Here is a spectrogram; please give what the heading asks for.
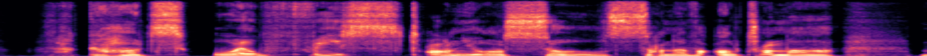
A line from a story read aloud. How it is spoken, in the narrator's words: Marduk hissed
